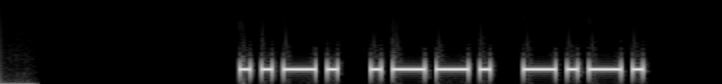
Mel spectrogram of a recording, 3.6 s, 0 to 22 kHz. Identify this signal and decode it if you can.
Morse code, heard as a keyed tone, about 22 wpm, 700 Hz. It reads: FPC
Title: USA Call Sign Postfixes - 3 Letters 22wpm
